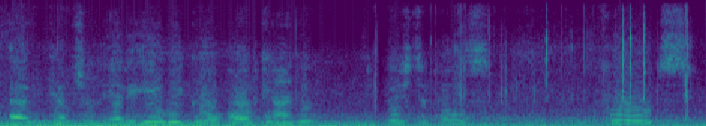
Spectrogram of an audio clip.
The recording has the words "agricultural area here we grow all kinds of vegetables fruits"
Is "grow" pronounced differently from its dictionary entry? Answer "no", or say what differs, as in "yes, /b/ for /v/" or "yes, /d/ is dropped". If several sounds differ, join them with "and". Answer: yes, /ɹ/ is dropped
